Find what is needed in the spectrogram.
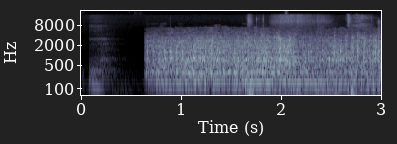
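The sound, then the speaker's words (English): A loud, steady Black Hawk helicopter roar starts abruptly after a brief muffled sound and a moment of silence, its churning rotor noise sustained to the end; the Taliban are flying it with a person hanging from it. “They are hanging people from a moving helicopter, presumably an American interpreter, from a Black Hawk helicopter.”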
